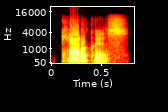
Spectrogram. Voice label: "caducous", American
